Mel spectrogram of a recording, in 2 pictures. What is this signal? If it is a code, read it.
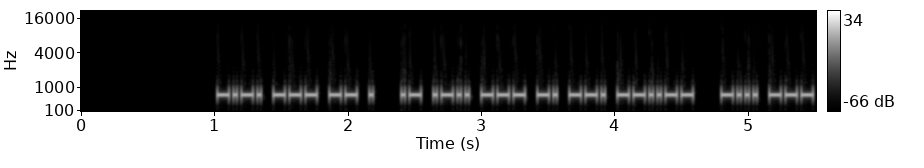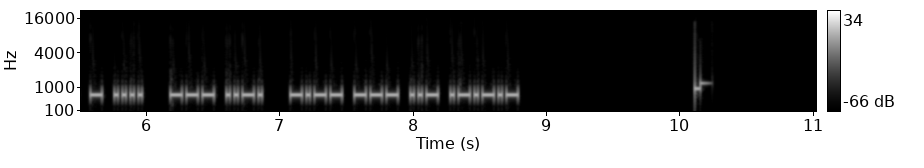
Morse code, heard as a keyed tone, about 40 wpm, 700 Hz. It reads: COME ALONG, BOTH OF YOU.
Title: Sentences from Top 1000 Words - Review Part 1 - 40wpm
